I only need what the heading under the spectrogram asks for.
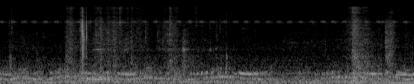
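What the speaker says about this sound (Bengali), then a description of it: "কালো গড়রা একটা নরকবুতর" Black male Gorra pigeons cooing softly in a loft, low steady cooing murmurs repeating throughout with a few faint sharper chirps over a constant background hum.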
